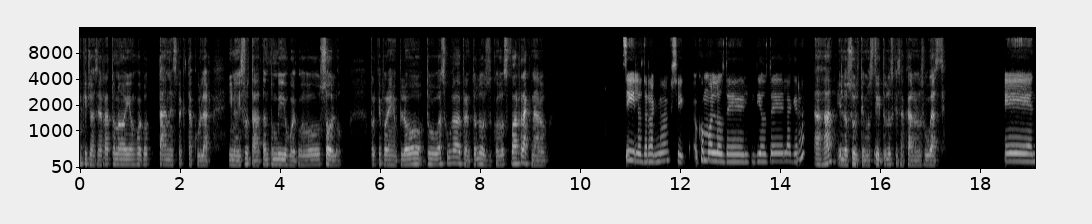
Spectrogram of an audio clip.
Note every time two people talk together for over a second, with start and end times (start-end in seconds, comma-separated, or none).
none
